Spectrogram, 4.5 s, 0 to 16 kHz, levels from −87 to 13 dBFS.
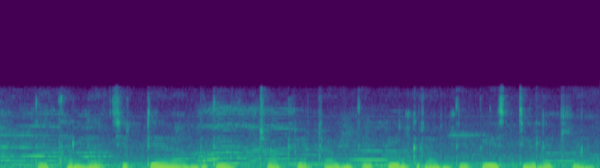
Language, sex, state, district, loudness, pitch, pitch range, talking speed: Punjabi, female, Punjab, Pathankot, -14 LUFS, 215 Hz, 205-220 Hz, 185 wpm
